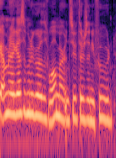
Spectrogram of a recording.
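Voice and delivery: light, hurried talking-dog voice; dog impression. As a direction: play a hungry dog thinking aloud. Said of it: "That's my dog impression".

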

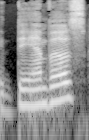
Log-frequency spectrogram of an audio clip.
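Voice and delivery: Danvers drawn out in a Massachusetts accent. Shown as a demonstration. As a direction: say Danvers like a Massachusetts local, stretched slowly. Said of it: "How was my Massachusetts accent?".

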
